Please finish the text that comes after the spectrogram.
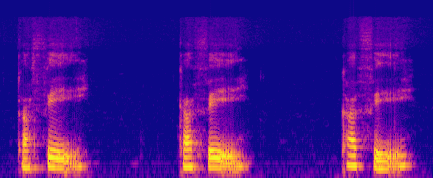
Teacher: I was putting so much stress at the last part of the word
